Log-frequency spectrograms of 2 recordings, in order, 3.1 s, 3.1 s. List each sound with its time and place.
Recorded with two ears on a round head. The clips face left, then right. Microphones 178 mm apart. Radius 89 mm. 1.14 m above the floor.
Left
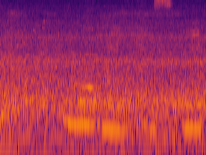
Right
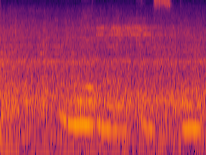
0.9 s whispering: 50° right (ahead or behind), 1.7 m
